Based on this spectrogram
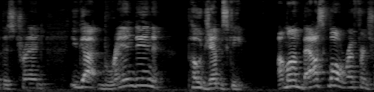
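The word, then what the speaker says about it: Podziemski: I was about to say Podazimski, so I would have looked like a real idiot. But it's Brandon, I've never seen it spelled with an I, but whatever, Pojemski.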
